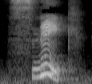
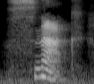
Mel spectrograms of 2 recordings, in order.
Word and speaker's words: snake: hard g giraffe giraffe snake not snack you eat snacks short a sound but the animal is snake long a sound jaguar jaguar sounds like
